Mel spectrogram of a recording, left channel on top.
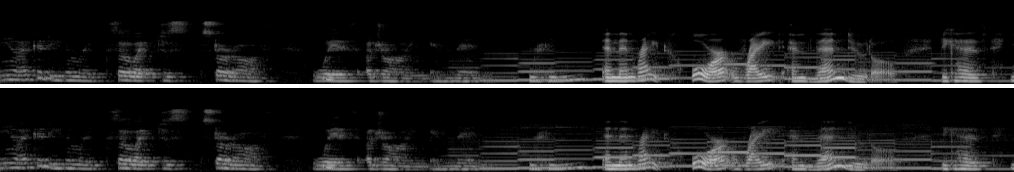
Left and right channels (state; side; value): normal; both; correlation 0.07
